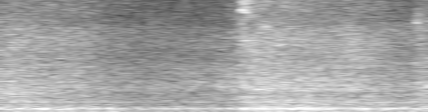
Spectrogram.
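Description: Buckwheat groats, carrots and kale sizzling in an oiled pan while a silicone spatula stirs them through, with tamari sauce just added. It is a steady hiss that grows a little brighter after about a second.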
